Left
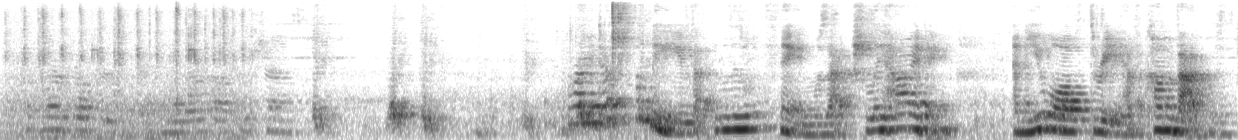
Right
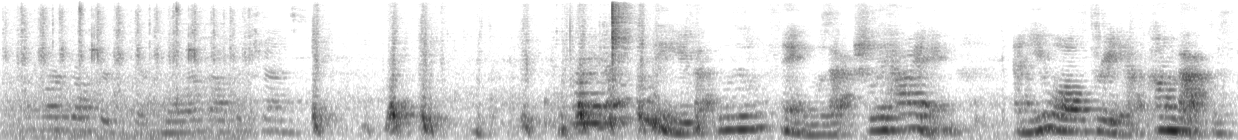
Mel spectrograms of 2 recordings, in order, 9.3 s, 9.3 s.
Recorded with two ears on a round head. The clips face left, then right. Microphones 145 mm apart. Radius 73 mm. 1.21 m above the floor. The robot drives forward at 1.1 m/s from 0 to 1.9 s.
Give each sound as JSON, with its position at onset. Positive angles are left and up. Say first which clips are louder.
{"t": 0.2, "sound": "a woman speaking", "louder": "even", "side_deg": -45, "distance_m": 10.0}
{"t": 2.3, "sound": "a whoosh", "louder": "right 7 dB", "side_deg": -70, "distance_m": 1.4}
{"t": 4.2, "sound": "a woman speaking", "louder": "right 2 dB", "side_deg": 80, "distance_m": 6.0}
